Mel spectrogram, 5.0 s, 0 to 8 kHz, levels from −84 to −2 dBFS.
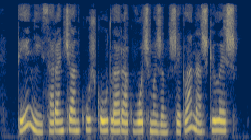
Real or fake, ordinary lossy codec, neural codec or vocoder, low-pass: real; AAC, 32 kbps; none; 7.2 kHz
